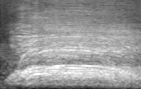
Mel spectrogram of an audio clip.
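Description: An event audience erupts in a loud, sustained cheer, voting for the event to go ahead, many voices shouting and whooping together in a dense, steady roar that rises quickly and holds for under two seconds.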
